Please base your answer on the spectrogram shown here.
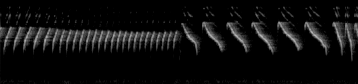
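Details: Pet canary training song meant to get a canary singing: a fast, even buzzy trill lasting almost two seconds, then a run of five loud, downward-sweeping whistles spaced about a third of a second apart.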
